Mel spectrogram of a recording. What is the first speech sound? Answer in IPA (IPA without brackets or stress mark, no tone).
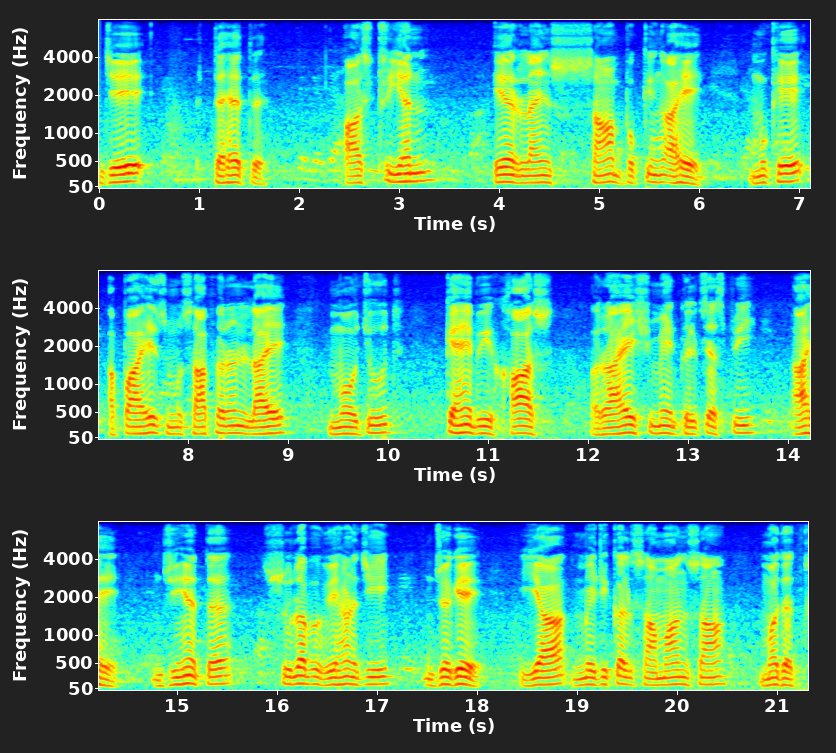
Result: d͡ʑ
